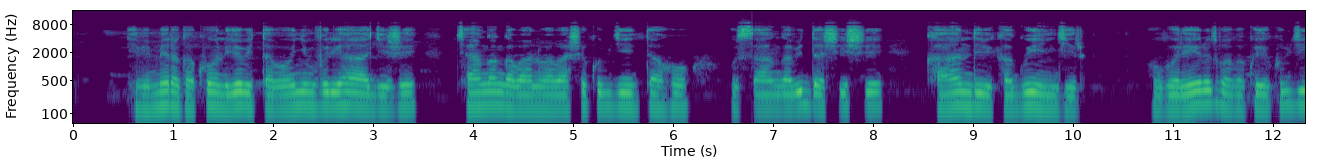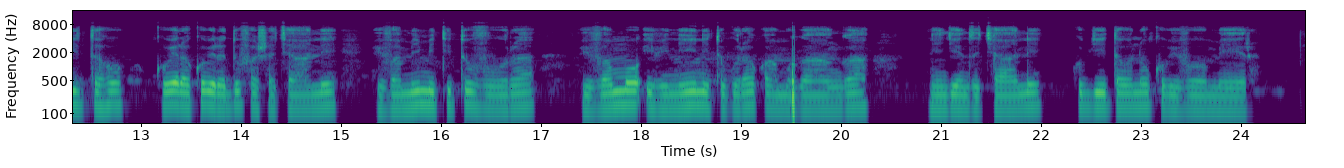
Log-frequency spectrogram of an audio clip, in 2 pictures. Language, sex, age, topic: Kinyarwanda, male, 25-35, health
